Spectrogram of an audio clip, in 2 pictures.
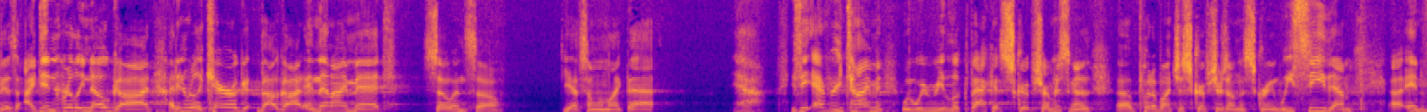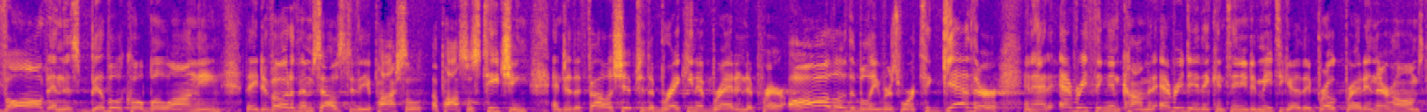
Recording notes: At Graceland Baptist Church in New Albany, Indiana.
